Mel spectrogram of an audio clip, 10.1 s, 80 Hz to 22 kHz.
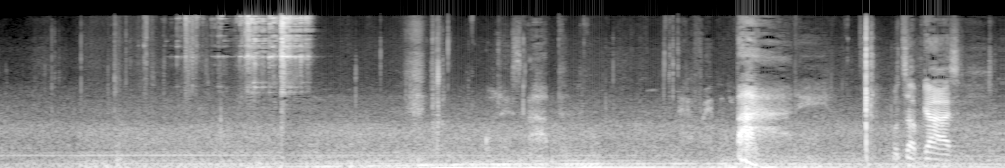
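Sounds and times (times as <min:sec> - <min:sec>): light jingling rattle of clicks: 0:01.8 - 0:03.2.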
